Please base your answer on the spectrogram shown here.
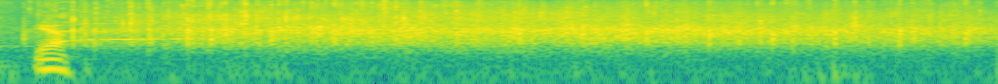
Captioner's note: audience clapping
